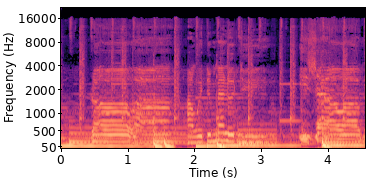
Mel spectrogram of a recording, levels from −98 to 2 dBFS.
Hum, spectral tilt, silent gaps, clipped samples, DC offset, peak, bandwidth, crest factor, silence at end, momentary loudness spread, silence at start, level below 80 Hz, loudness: none; -6.5 dB/octave; none; under 0.1%; 1%; 0 dBFS; 17 kHz; 12 dB; 0 s; 7 LU; 0 s; -18 dBFS; -14 LUFS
